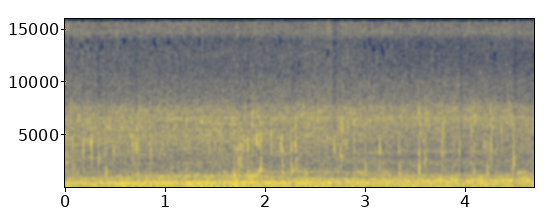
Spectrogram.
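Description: Chicken feet and chopped garlic deep-frying in hot oil: a steady sizzle full of small, quick crackling pops.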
